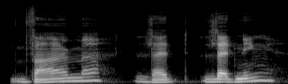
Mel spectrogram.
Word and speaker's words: Varmeledning: was- Yes, that was better, but the emphasis is on the E in the second syllable. Varmeledning. Longer E.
